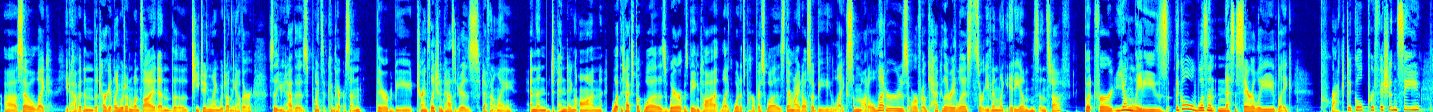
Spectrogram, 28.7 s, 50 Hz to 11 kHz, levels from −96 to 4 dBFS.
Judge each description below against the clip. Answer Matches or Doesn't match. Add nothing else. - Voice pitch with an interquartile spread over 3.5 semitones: Matches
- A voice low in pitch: Doesn't match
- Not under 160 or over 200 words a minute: Matches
